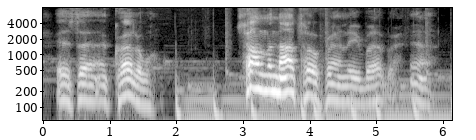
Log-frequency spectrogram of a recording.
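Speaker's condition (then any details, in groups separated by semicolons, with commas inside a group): ALS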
